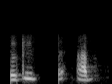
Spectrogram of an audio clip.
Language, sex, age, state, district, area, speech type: Punjabi, female, 30-45, Punjab, Jalandhar, rural, conversation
